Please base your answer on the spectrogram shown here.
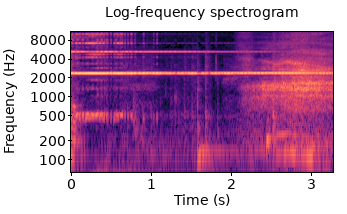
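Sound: bell ringing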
